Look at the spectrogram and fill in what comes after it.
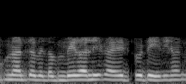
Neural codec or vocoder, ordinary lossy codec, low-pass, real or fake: autoencoder, 22.05 kHz, a latent of 192 numbers a frame, VITS, trained on many speakers; MP3, 16 kbps; 3.6 kHz; fake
